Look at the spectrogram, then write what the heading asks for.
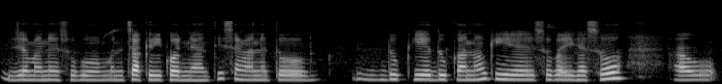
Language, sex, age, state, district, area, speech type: Odia, female, 45-60, Odisha, Mayurbhanj, rural, spontaneous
